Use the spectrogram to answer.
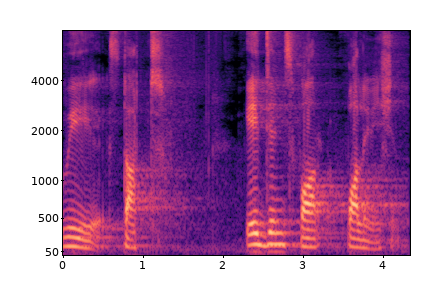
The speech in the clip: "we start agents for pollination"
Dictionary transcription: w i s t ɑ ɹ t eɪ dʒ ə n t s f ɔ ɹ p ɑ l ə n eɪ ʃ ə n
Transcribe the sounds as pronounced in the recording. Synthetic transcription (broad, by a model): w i s t ɑ ɹ t eɪ dʒ ə n t s f ɔ ɹ p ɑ l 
